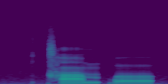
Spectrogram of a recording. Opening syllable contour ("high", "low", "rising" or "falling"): low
